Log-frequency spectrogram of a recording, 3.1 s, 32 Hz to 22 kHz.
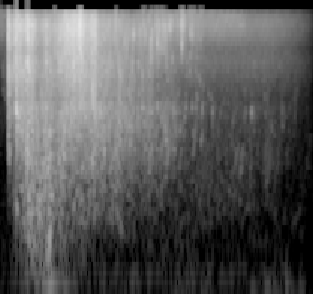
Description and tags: Splash, Jumping, D
Raw audio of someone jumping into a swimming pool.
An example of how you might credit is by putting this in the description/credits:
The sound was recorded using a "H1 Zoom recorder" on 28th July 2016.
